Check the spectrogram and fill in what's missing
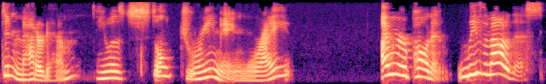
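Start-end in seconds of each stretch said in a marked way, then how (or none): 4.8-6.8 higher, louder angry warning; snarled. A narrator's reading. Aang to the waterbender, high and snarling. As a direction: bite off each word at the enemy. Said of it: "he snarled".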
